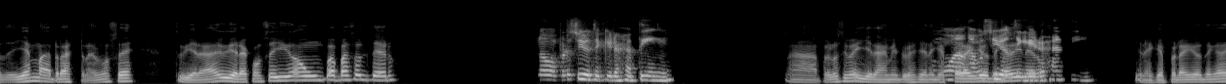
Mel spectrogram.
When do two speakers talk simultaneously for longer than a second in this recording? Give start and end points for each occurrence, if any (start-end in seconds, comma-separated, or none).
9.3-10.5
